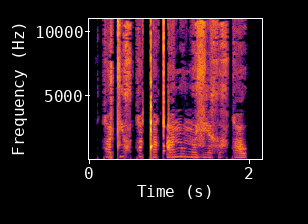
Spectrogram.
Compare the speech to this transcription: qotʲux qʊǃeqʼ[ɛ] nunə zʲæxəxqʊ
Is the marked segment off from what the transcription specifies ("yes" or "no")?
no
